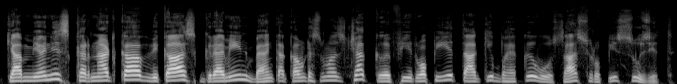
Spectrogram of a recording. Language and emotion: Kashmiri, neutral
